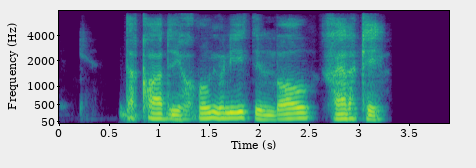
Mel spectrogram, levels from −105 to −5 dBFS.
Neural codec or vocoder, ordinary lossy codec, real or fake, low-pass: codec, 16 kHz, 1 kbps, FunCodec, trained on LibriTTS, 50 frames a second; AAC, 48 kbps; fake; 7.2 kHz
